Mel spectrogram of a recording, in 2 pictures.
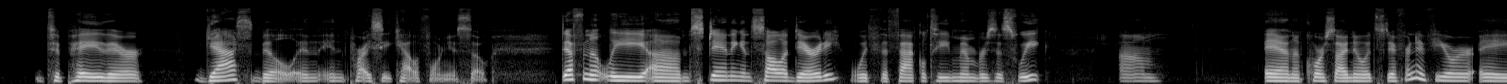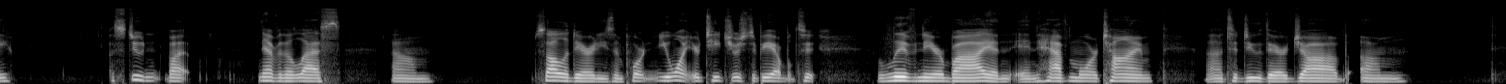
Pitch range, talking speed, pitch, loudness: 150-170 Hz, 120 wpm, 155 Hz, -18 LUFS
